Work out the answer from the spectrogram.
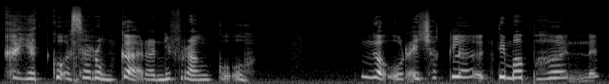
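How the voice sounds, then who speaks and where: An actress playing a grief-stricken, deferential household elder in a melodrama, tearful and pleading. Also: female voice, high-pitched. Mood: grieving, pleading. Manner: tearful, pleading, drawn-out delivery. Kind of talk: melodramatic Ilocano serial drama acting. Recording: music under the voice.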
